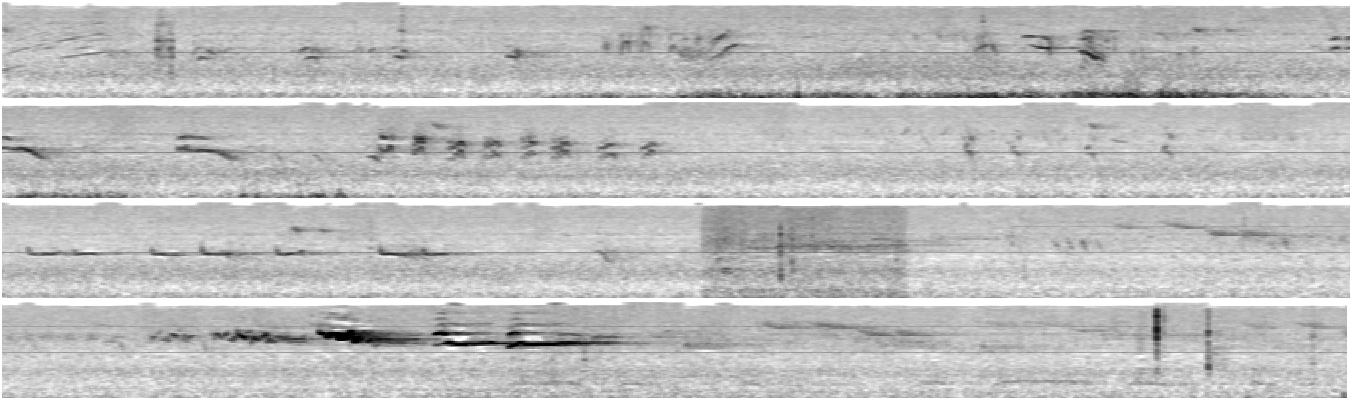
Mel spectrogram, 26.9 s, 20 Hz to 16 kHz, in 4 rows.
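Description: Small birds chirping and singing on and off, with a louder burst of song about 22 seconds in; a low rumble a few seconds in.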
